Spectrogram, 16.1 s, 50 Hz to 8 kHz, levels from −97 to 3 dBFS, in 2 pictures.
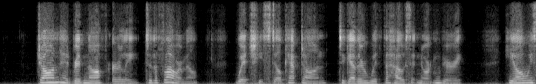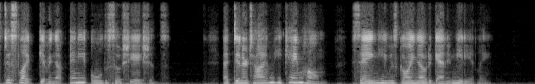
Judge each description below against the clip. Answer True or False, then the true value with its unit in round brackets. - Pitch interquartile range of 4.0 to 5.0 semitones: False (3.0 semitones)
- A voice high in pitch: False (180 Hz)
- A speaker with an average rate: True (155 wpm)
